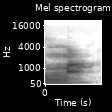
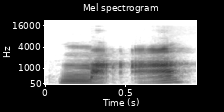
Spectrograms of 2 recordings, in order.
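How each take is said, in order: First: The pitch just stays on a low note. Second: The pitch goes down and then up. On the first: "in most normal speech, it's just a low note" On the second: "slowly it sounds like ma ... down, up"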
